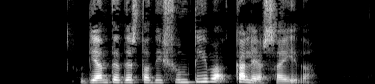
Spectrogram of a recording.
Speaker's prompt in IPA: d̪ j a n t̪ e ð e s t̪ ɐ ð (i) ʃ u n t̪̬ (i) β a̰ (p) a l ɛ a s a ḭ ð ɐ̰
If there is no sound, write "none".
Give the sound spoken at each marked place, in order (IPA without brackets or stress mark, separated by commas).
i, i, k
